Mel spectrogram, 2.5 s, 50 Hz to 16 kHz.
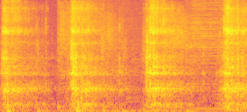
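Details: Dayton 7-inch bench grinder, model 2Z341M, motor apart for bearing replacement: hand-spinning the bad motor bearing gives a gritty, rough rumble that dies away as it slows, a worn, dry bearing beside a good one.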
